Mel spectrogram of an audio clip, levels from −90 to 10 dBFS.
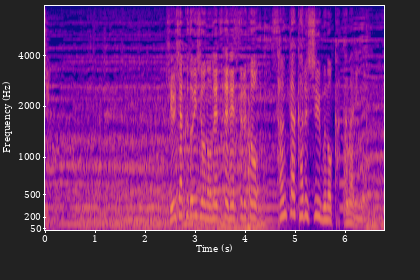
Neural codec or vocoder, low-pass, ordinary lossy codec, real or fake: codec, 16 kHz, 16 kbps, FreqCodec, larger model; none; none; fake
